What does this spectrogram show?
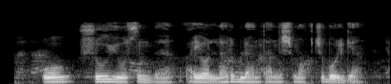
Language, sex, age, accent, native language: Uzbek, male, 18-24, Qashqadaryo, Uzbek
